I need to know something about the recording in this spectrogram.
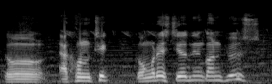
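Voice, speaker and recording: A man's voice: high voice, expressive, normal speed, soft background music. A man speaking off the cuff as a politician making remarks to the press.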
